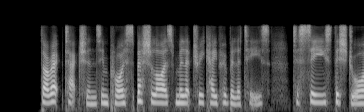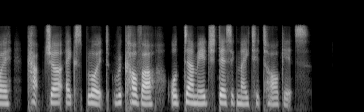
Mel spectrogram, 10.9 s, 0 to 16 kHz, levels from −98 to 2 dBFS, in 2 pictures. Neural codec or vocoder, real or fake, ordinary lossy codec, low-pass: codec, 16 kHz, 0.3 kbps, FocalCodec; fake; none; 7.2 kHz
